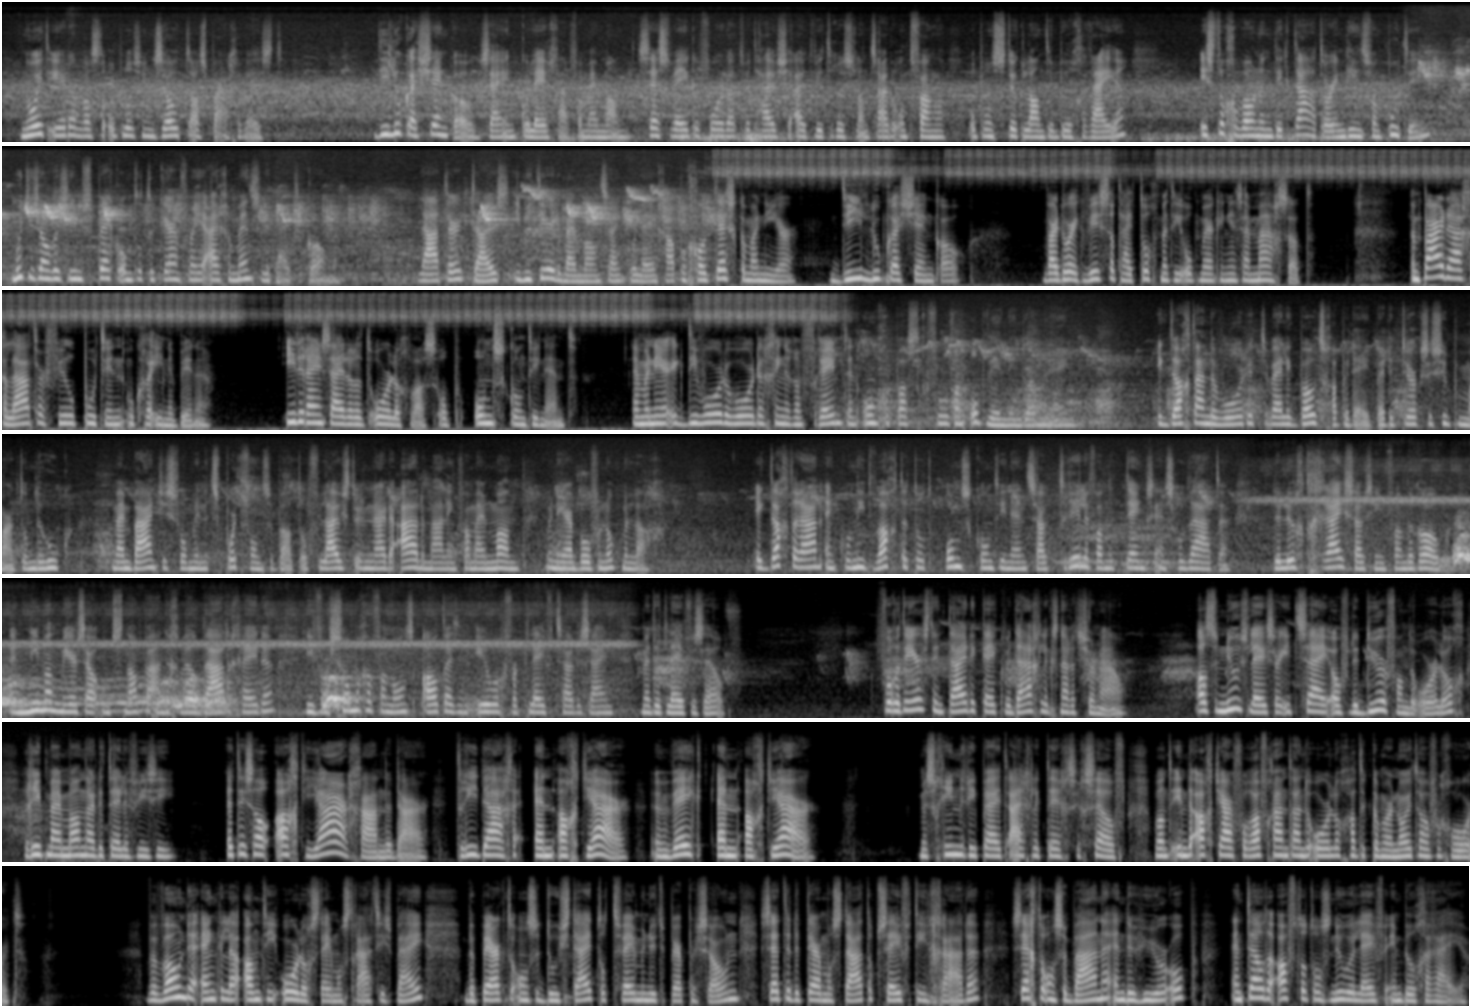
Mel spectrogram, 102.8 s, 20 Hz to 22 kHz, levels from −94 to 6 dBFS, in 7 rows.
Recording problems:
animal sounds; loud; until 1:15; 4 dB below the speech

